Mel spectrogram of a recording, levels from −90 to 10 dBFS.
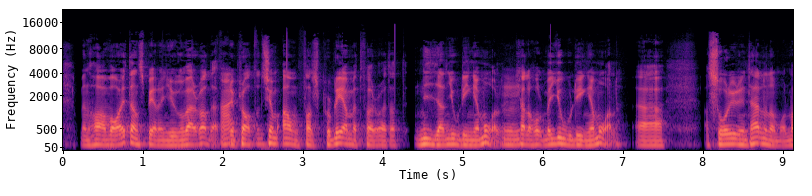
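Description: Bit error spikes at 2.79 s (after "det pratades ju om"), 4.14 s and 6.09 s: a flipped bit throws one to three samples to about -8, -8 and -14 dBFS, each heard as a sharp broadband tick.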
